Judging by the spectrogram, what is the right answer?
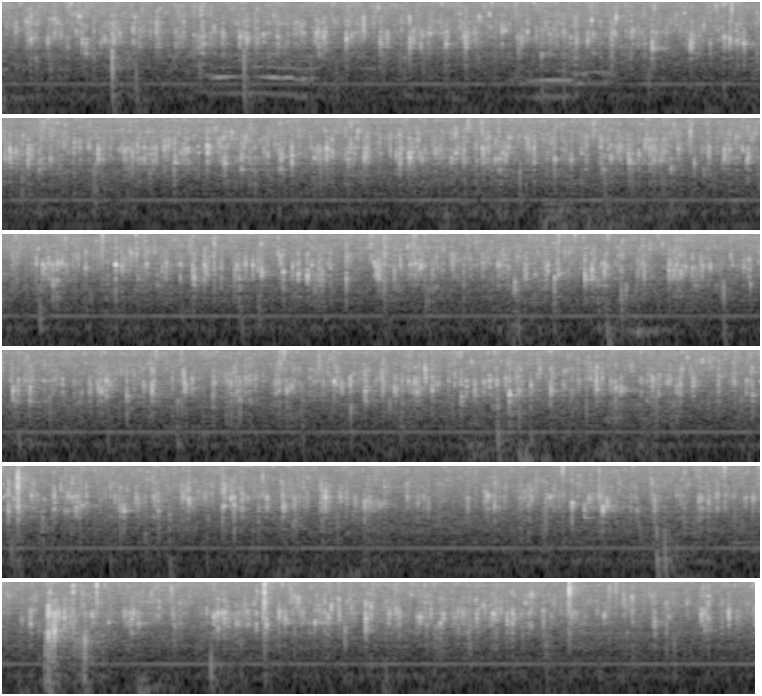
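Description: Whole pork hock deep-frying in hot oil: steady sizzling with dense crackling pops, and one louder pop about three-quarters of the way through. A faint steady hum runs underneath.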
